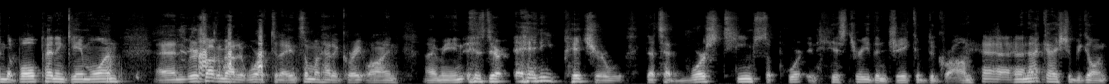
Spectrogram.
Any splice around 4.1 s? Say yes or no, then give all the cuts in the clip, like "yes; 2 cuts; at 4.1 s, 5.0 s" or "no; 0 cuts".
yes; 1 cut; at 4.1 s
